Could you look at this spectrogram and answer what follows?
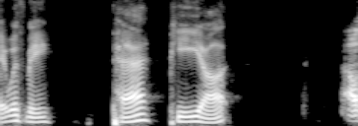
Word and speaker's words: Pepiot: Papiot.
